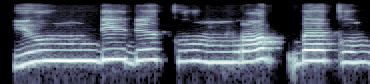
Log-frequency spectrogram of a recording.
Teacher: Karena dia idhar syafawi. Mimnya kita baca jelas, nggak boleh tahan-tahan, nggak boleh dengung ditambahkan.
